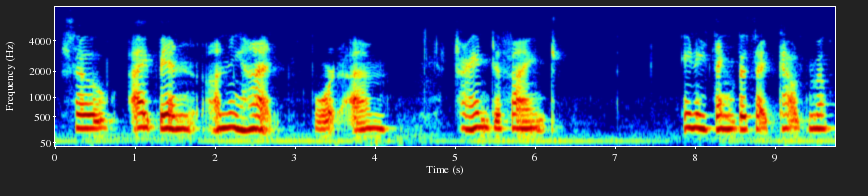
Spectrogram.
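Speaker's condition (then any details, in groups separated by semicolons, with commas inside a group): Cerebral palsy; able to talk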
